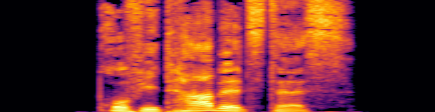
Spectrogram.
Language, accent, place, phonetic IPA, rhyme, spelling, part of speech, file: German, Germany, Berlin, [pʁofiˈtaːbl̩stəs], -aːbl̩stəs, profitabelstes, adjective, De-profitabelstes.ogg
- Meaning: strong/mixed nominative/accusative neuter singular superlative degree of profitabel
